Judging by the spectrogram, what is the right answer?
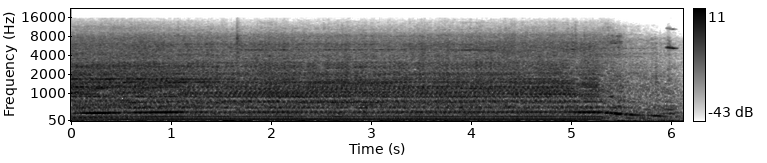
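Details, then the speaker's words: Backhoe diesel after replacing a scored shuttle/reverser valve that gave low pressure: steady, even note under load, revs settle smoothly, forward and reverse engage cleanly without slipping; normal shuttle drive operation after repair. "never worked this good or forward that valve being bad was whole problem we'll go right in forward now no problem"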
